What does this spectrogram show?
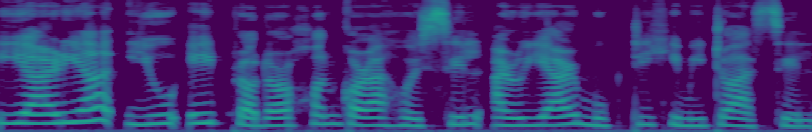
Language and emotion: Assamese, neutral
